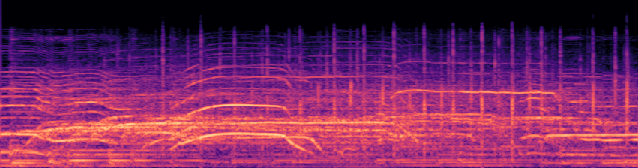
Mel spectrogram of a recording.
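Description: Acoustic guitar strummed under a man's held sung notes, with audience members whooping and cheering over the music; the whoops rise and fall in pitch in the first half, and a high whistle is held briefly near the middle.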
